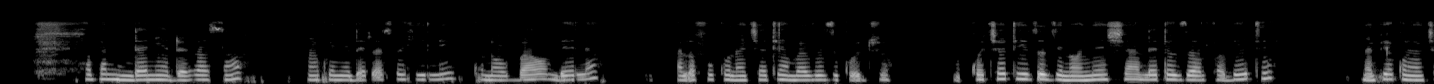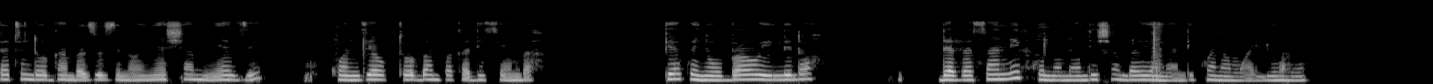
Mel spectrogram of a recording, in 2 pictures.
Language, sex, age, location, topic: Swahili, male, 18-24, Nakuru, education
